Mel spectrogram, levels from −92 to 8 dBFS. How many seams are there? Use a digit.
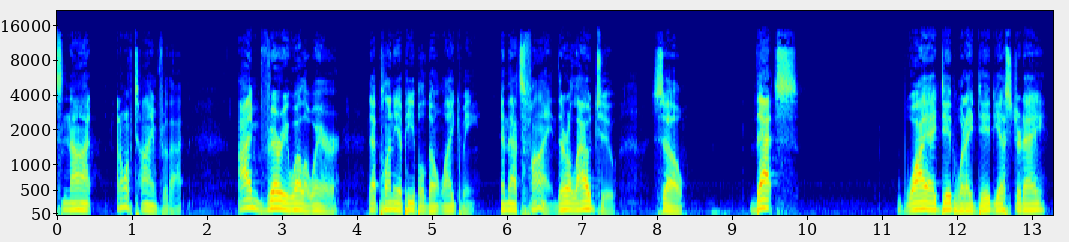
1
